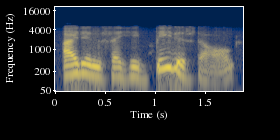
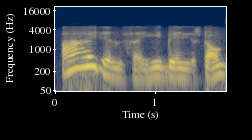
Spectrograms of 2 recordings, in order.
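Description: First: The word 'beat' carries the main stress. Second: The word 'I' carries the main stress. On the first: Something milder than beating happened. "He just roughed him up a little bit" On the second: Someone else said it. "That fella over there said he beat his dog"

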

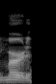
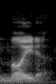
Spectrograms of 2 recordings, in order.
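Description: First: The r sounds are clearly pronounced. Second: The r sounds are dropped, like oi. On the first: The speaker calls it right. "they wouldn't say murder" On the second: The speaker calls it wrong. "they say moida"

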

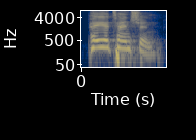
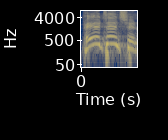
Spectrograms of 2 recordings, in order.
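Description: First: It is said at normal volume. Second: It is said more loudly.

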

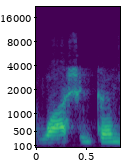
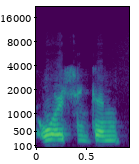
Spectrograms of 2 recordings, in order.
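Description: First: It is said in the ordinary, non-local pronunciation. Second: It is said in the local natives' pronunciation.

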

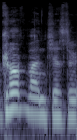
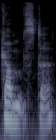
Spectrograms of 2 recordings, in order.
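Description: First: The name is spoken as four full syllables. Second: The name is squeezed into two short syllables. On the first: The speaker calls it wrong. "it's not God Manchester" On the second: The speaker calls it right. "it's Gumpster"

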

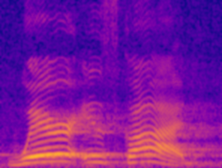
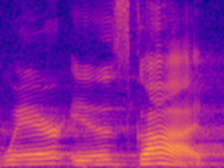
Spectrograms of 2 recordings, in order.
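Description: First: It is yelled very loudly. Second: It is said slightly louder and firmly. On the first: "he yelled" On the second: "slightly louder, In a firm voice"

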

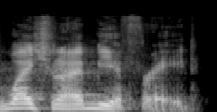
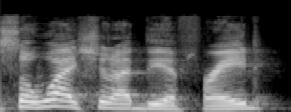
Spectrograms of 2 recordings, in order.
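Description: First: It is said as a falling, cocky statement. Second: It is said as a rising question.

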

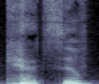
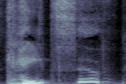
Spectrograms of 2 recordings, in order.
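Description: First: The first word rhymes with 'cat'. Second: The first word rhymes with 'Kate'. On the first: This is the familiar way it was always said. "I always said it Cat Sith" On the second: This is the officially announced way to say it. "but it's Kate Sith"

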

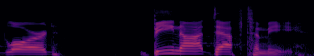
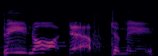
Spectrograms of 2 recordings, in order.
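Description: First: It is said in an American accent. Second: It is said in a put-on British accent.

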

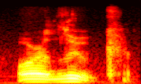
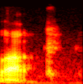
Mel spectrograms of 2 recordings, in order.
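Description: First: The vowel is long, as in 'Luke'. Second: The vowel is short, as in 'luck'. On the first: This is the French-style pronunciation others may use. "I don't know how most people pronounce that" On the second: This is the speaker's own everyday pronunciation. "It's just Luck"

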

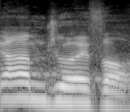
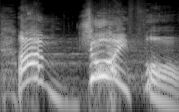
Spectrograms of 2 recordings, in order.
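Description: First: It is said flatly, without expression. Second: It is said with lively, expressive excitement.

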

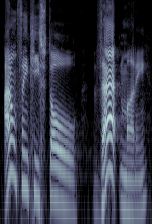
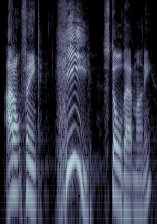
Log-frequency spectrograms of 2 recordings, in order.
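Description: First: The stress falls on the word 'that'. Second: The stress falls on the word 'he'. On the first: He steals money, but not this particular money. "He might be out there stealing money, but" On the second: Someone else took the money. "because of the inflection on the he"

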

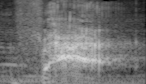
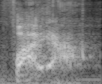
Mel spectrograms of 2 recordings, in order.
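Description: First: It is said in an Alabama accent. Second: It is said in a Japanese accent.

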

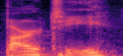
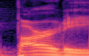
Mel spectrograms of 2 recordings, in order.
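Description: First: The word is said with crisp, careful enunciation. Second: The word is said loosely, without crisp enunciation. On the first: The speaker calls it right. "It's all about the enunciation" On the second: The speaker calls it wrong. "You say Barty"

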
